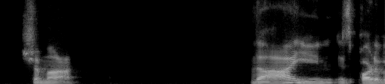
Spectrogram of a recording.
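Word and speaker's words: שמע: Shema is a two-syllable word. Sh and ma. Shema.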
